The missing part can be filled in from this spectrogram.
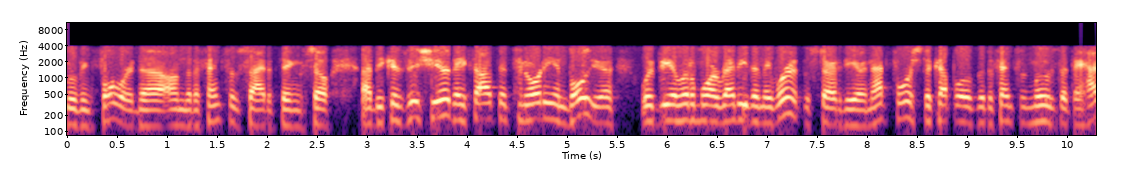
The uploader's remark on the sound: we take your phone calls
